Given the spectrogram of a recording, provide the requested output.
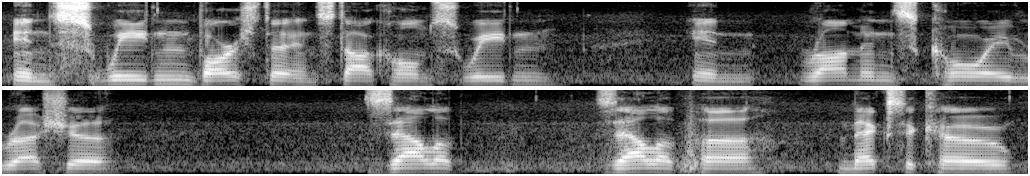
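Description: A man's voice: mid-range voice, a little hiss or hum. Rambling man hosting a faith podcast. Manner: rambling, with restarts and emphatic rises. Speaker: podcast host.

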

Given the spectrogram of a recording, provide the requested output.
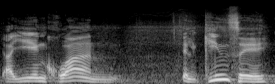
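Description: Man, church member, scripture reading, hesitant then measured, somewhat high voice, distant in a reverberant hall. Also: lively intonation.

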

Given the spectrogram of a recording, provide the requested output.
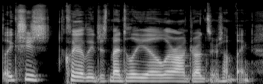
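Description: A woman's voice: low voice, fast talker, fairly bright tone, clean tone. A young adult woman co-hosting a podcast, chatting casually and sarcastically, swearing and laughing often. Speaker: podcast co-host. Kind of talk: casual chat.

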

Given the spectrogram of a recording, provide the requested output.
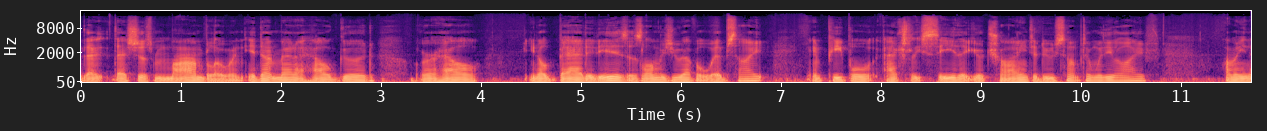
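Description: A low, creaky, warm voice belongs to a teenage podcast host near twenty. He gives casual motivational talk earnestly, restarting sentences and using lots of fillers.

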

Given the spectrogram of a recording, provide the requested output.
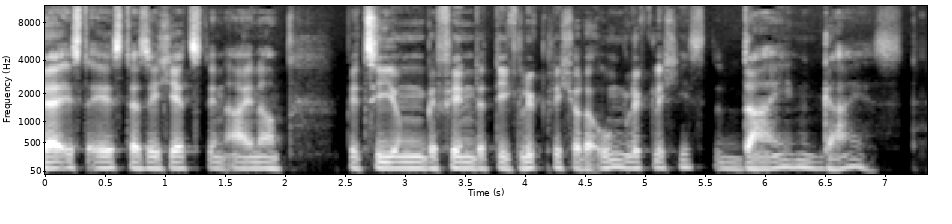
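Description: Very deep, slow-spoken man teaching. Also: little pitch movement, warm tone. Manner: slow, deliberate, answers his own rhetorical questions. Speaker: spiritual teacher. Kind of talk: spiritual teaching with readings from a text.

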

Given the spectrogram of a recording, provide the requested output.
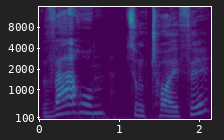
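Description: Indignant, animated woman telling a story. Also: medium pitch, very slow. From Germany. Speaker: podcast co-host. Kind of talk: casual chat.

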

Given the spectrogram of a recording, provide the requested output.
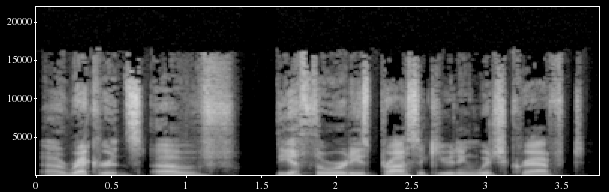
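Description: A podcast co-host, a man with a lowish, fairly bright voice, explains history at a moderate pace in a casual, bookish conversation. The recording is dry and studio-clean.

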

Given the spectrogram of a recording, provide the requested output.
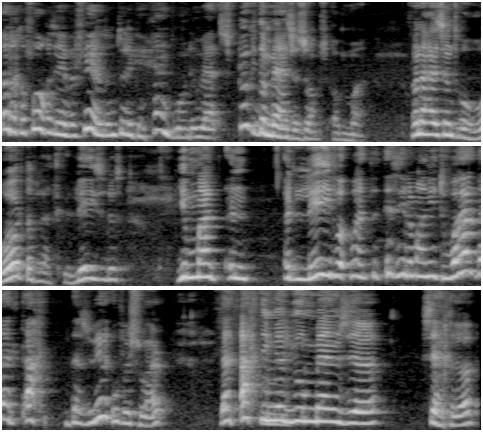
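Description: An older woman, a writer, telling stories in a relaxed conversational interview, animated and laughing often. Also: a little high, moderate pace. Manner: animated, acts out quoted voices, laughs often. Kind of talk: reflective conversational storytelling.

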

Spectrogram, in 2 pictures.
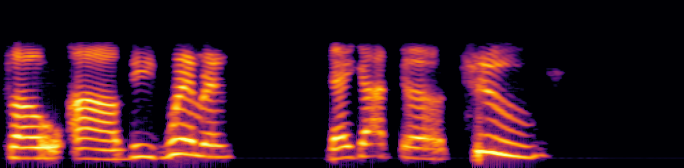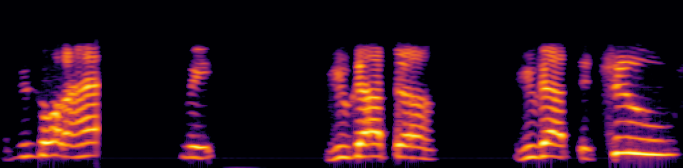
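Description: A man's voice: sits high, vocal fry, no room sound. Man calling into a radio show on a tinny phone line. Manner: halting, many fillers and restarts; earnest and folksy. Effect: radio show caller on a phone line. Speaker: caller. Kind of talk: call-in chat.

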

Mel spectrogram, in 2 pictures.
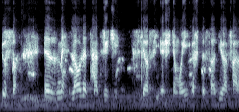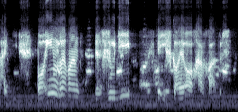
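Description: A man's voice: medium pitch, huge pitch swings, sharp tone. A man with an Iranian accent delivers a prepared political statement as a formal, oratorical voice message over a telephone line. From Iran. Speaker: political prisoner, party secretary-general. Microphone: telephone handset. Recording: harsh, thin prison telephone line.

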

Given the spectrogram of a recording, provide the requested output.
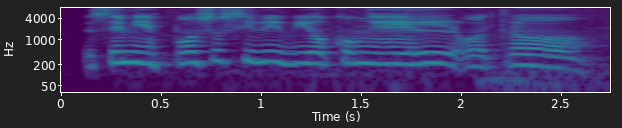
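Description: A woman's voice: mid-range voice, normal speed, slight background noise. A middle-aged woman, a pastor's wife, telling a personal testimony with emotion and many restarts.

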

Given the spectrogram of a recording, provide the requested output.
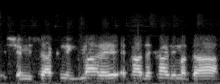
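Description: A middle-aged man with a Croatian accent, a former footballer telling stories as a radio guest, in lively, broken speech. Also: on the high side, no room sound, low-quality recording. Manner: lively, acts out dialogue, broken grammar. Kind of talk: animated storytelling on radio.

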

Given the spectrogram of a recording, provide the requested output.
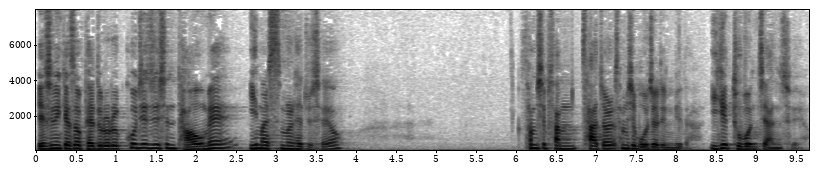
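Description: A man's voice: high voice, normal speed. A middle-aged male pastor giving a conversational sermon, now and then acting out the complaints of believers in quotes.

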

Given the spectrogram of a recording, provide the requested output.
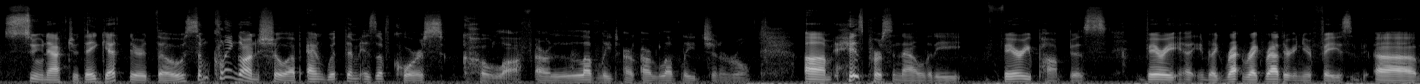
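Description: A man with a lowish voice recaps a television episode in casual podcast chat. He stumbles through it, restarting sentences and repeating words as he goes. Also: expressive, a little slow, fairly bright tone. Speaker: podcast co-host.

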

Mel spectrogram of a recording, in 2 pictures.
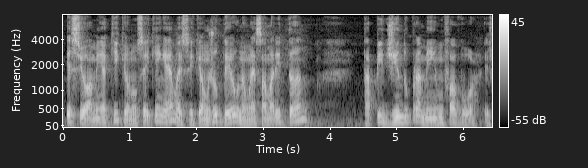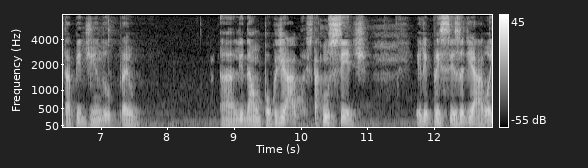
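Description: A man's voice: medium pitch, fairly bright tone. A man preaching a Bible teaching sermon, reflective, often repeating and restarting his phrases as he explains.

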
